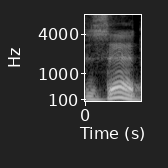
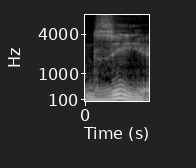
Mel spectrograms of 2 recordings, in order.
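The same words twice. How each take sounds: First: Z pronounced "zed"; Z the Canadian way, "zed"; Canadian letter name. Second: Z pronounced "zee"; Z the American way, "zee"; American letter name. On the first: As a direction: say Z as "zed", with a final D. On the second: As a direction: say Z as "zee", with no final D. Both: Shown as a demonstration. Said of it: "It's Z, not Z, exactly".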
